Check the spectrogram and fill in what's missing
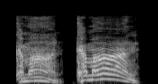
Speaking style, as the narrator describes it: Matt panted the words

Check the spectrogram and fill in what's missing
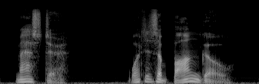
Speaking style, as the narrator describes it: Obi-Wan whispered

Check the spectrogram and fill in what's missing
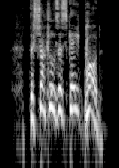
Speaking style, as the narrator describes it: shouted Holly, wiping her tears

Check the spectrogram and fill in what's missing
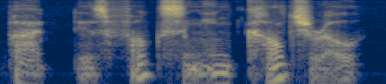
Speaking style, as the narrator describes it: Hada murmured

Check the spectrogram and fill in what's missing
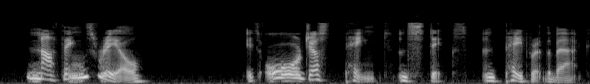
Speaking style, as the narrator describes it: she said to the world in general, in a strangely satisfied voice

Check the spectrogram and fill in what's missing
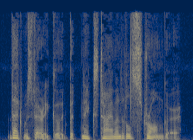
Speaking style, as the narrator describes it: Mogadine said calmly

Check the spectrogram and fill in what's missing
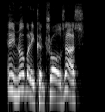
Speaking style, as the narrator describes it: the boys snapped in unison

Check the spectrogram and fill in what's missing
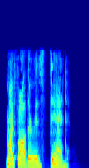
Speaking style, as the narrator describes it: Adam shouts

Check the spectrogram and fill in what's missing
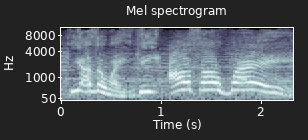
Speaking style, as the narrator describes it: Han screamed

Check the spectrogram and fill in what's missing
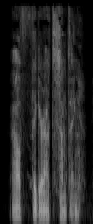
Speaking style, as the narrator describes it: he muttered

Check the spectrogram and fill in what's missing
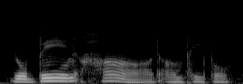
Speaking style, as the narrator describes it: he said quietly

